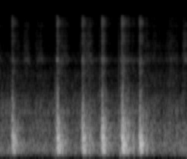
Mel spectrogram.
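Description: Pen stylus knocking and tapping against the surface of a SmartBoard interactive whiteboard during handwriting: about six short, irregular knocks in two seconds.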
